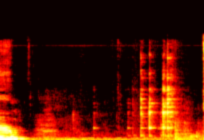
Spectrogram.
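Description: A few light clinks and clicks of objects being handled, in the second half, after a quiet stretch.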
